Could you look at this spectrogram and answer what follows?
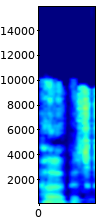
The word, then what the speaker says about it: purpose: 咁我哋 purpose 嘅 per 咧就系 per，呢个大部分应该冇问题啦。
